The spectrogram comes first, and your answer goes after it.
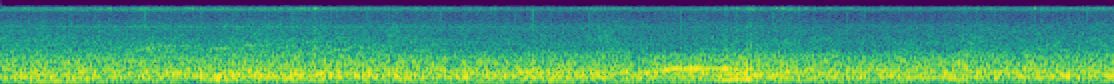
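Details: Steady droning of honey bees at a hive high in a tree beside a house, recorded from up among the bees; the even hum continues throughout with a brief higher whine near the middle.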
